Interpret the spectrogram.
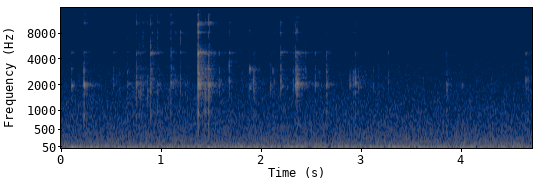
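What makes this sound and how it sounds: An empty small cut crystal whisky tumbler, held in both hands, is tapped and clinked with fingertips and metal rings. Soft, scattered taps mix with sharper, bright glassy clinks that ring high and die away almost at once, one clink standing out louder than the rest. A low, steady rumble sits underneath throughout.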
